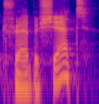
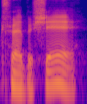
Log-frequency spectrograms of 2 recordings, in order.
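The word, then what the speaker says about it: trebuchet: to the audio book you would call it trishette and not trabichet yeah TR that's one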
